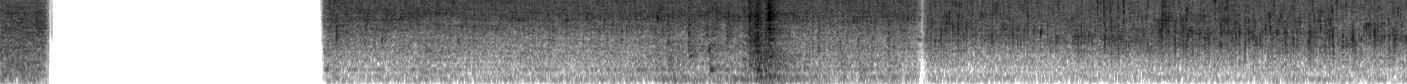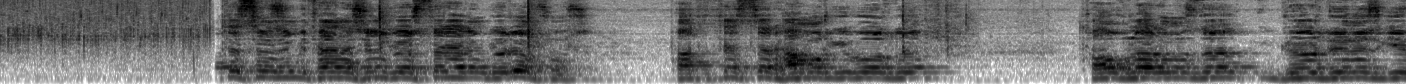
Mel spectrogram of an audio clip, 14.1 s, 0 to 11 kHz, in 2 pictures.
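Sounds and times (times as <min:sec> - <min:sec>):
food sizzling on baking tray: 0:01.6 - 0:08.2.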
